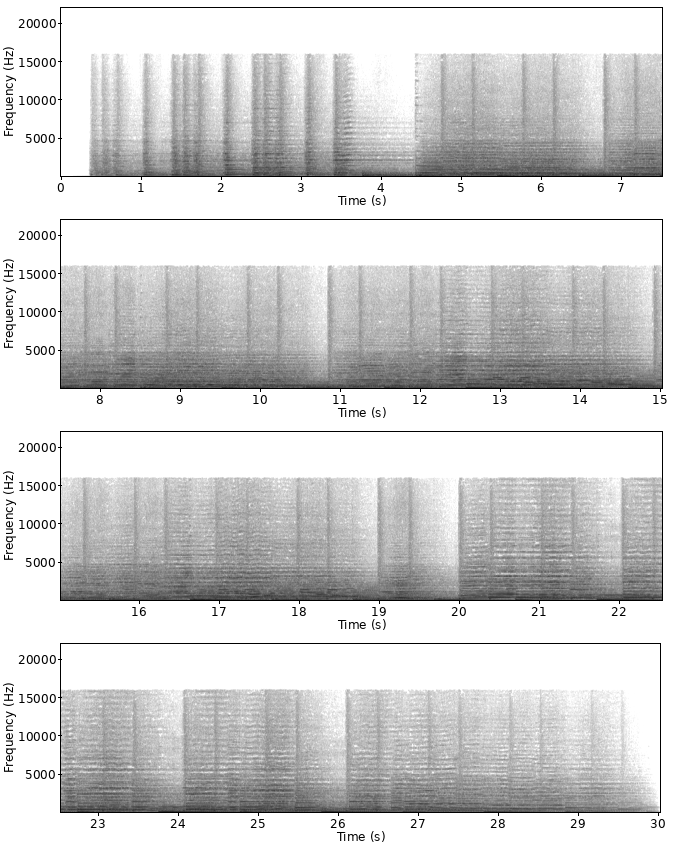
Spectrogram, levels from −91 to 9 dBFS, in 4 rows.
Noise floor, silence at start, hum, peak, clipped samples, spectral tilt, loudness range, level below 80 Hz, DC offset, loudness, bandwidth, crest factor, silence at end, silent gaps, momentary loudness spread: -38 dBFS; 0.35 s; none; 0 dBFS; under 0.1%; -6 dB/octave; 5 LU; -22 dBFS; under 0.1%; -16 LUFS; 15.5 kHz; 14 dB; 0.3 s; none; 8 LU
